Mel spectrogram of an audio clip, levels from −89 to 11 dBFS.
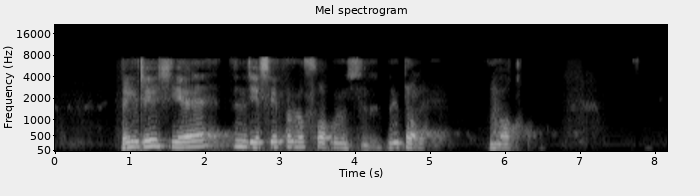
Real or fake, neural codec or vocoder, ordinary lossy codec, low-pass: fake; codec, 16 kHz, 1 kbps, FreqCodec, smaller model; MP3, 48 kbps; 7.2 kHz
